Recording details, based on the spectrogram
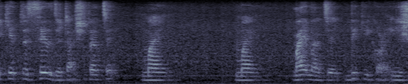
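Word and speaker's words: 买: ওয়ার্ডের উচ্চারণ কিন্তু একই এটা হচ্ছে থার্ড টনের ব্যবহার উচ্চারণ হবে এরকম মাই মাই মাই মানে হচ্ছে কেনা ইংলিশ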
